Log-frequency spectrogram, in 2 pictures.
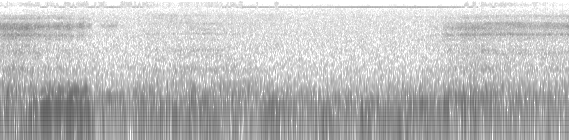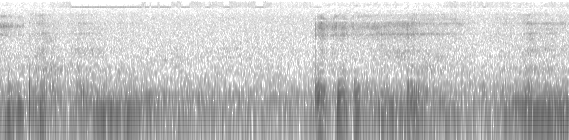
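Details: Dog snoring.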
